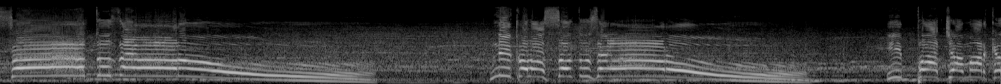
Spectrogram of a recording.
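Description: A male sports commentator's long drawn-out celebratory yell, held about three seconds and sliding down in pitch, then a second such yell about five seconds in. Quick excited speech follows near the end.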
